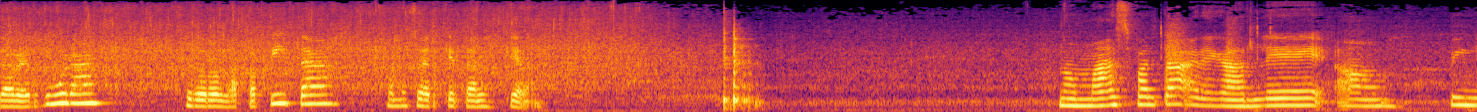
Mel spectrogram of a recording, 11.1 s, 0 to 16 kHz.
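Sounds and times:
vegetables sizzling in oil: 0.0 - 7.9.

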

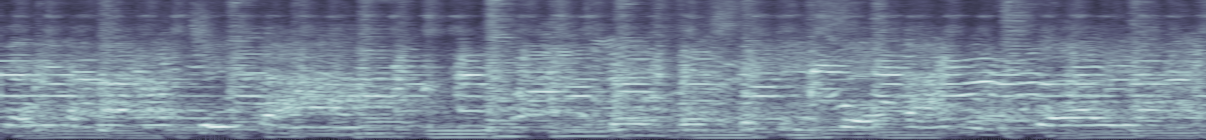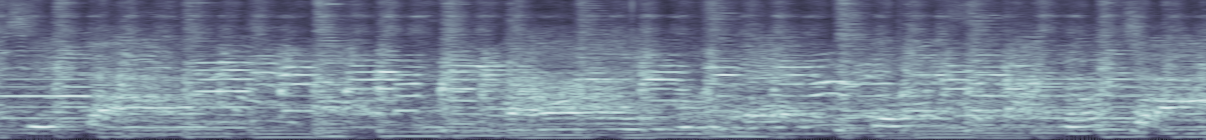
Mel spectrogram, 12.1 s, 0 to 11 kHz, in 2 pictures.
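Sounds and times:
electric guitar: 0.0 - 12.0
live reggae band playing: 0.0 - 12.0.

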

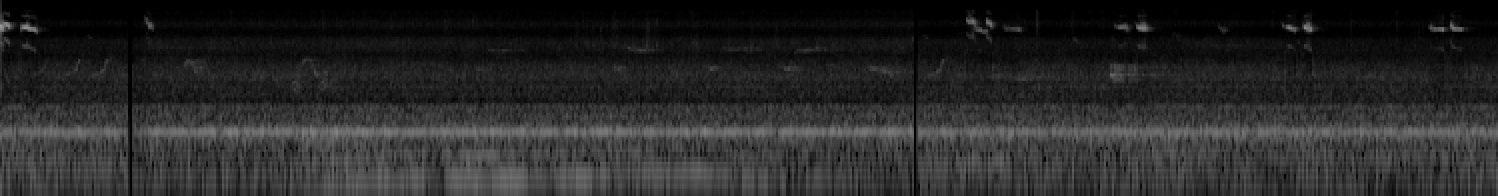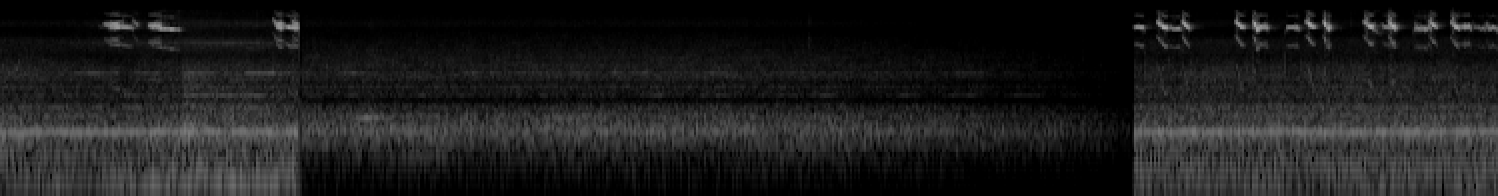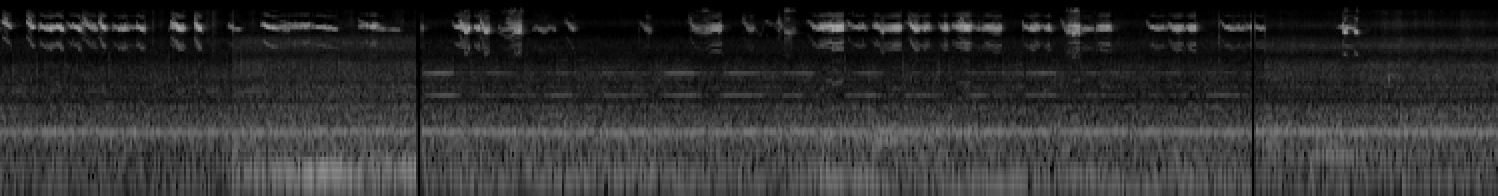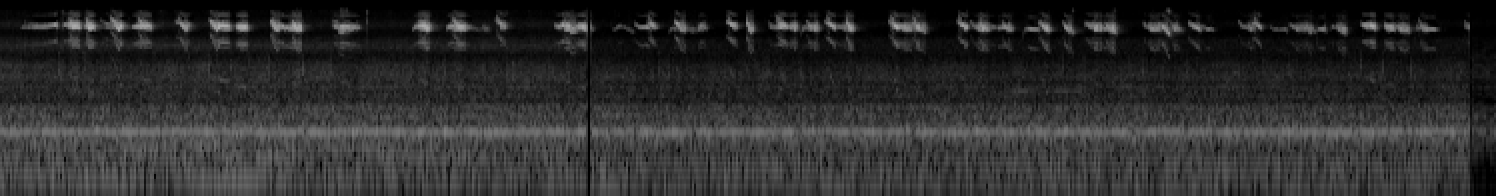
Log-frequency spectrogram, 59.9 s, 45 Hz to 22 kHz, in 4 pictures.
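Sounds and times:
nestlings peeping: 0.0 - 2.2, 4.6 - 18.0, 26.3 - 42.6, 43.2 - 59.7
steady low hum: 0.0 - 25.5, 26.3 - 59.9.

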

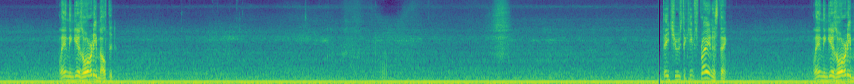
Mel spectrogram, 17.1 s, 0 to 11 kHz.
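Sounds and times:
vehicle engine idling: 0.0 - 17.0.

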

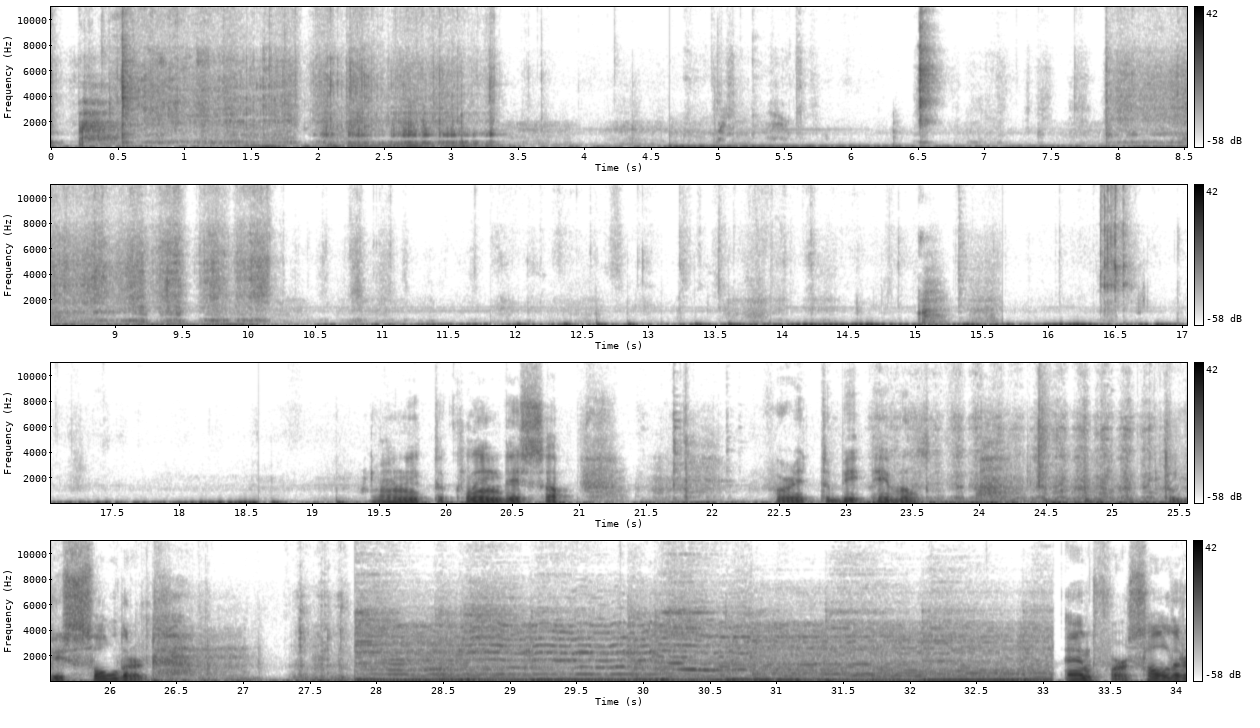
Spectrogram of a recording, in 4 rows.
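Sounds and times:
hands rubbing and scraping windings: 22.8 - 26.4.

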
